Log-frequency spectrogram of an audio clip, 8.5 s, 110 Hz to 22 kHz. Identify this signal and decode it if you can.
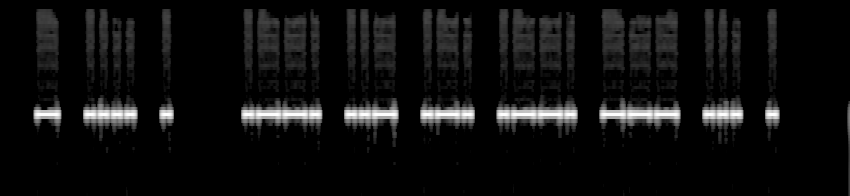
Morse code, heard as a keyed tone, about 18 wpm, spaced as for 15 wpm, 1000 Hz. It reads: THE PURPOSE
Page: New quotes every day in morse code at 15 Words per minute.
